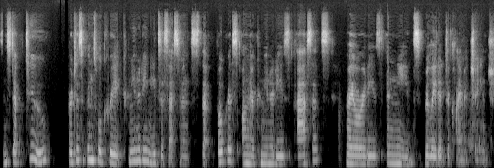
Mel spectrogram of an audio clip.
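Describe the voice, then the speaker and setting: Somewhat breathy and dark, mellow in tone, a woman's voice sits at a medium pitch with ordinary pitch variation. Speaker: webinar presenter. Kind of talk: scripted presentation. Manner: slow; reading from a script.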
